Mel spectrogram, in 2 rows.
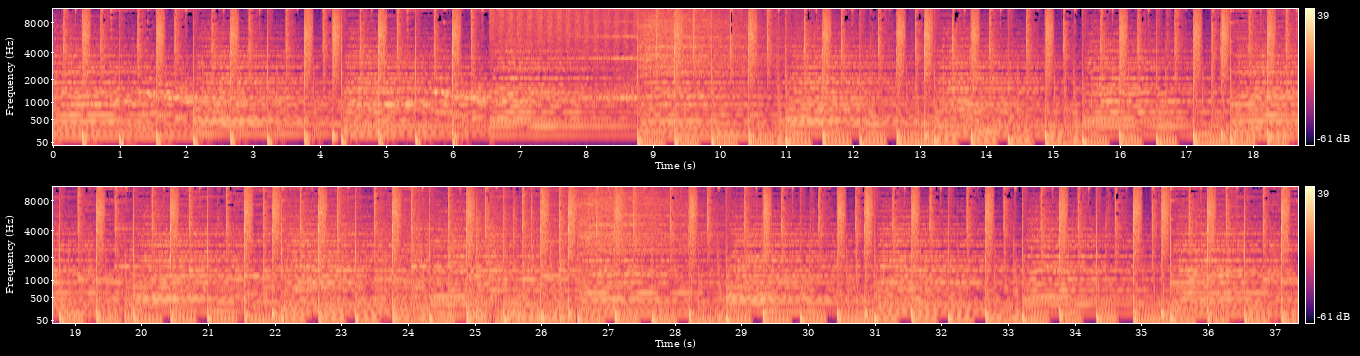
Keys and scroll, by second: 24.3 ctrl+t, 25.0 ctrl+t, 31.1 Up.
